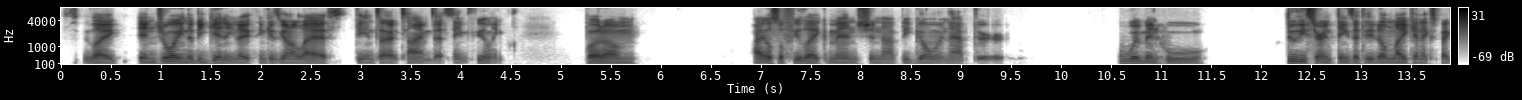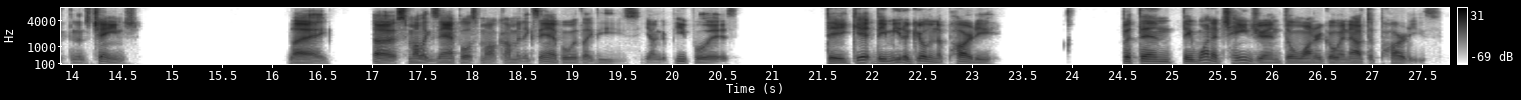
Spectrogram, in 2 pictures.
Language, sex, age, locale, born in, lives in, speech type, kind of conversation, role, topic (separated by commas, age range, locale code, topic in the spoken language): English, male, 20-24, en-US, United States, United States, conversation, podcast, host, How can mistakes help us grow and improve in life?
